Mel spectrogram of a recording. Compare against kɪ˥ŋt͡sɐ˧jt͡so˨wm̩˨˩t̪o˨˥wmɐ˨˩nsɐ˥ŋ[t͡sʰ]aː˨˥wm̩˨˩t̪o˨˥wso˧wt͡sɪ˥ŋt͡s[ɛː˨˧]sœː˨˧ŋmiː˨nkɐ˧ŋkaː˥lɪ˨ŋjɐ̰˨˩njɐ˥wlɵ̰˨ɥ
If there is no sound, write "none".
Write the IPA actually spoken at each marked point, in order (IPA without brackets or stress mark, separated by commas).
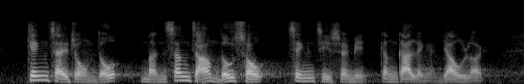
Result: t͡s, iː˨˧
